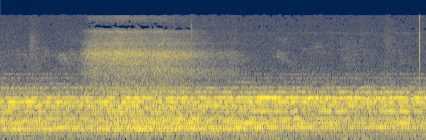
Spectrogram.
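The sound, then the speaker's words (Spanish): One slow, deep inhale drawn through the nose during a deep-breathing exercise, filling the abdomen, a soft airy hiss lasting about a second against a quiet, steady background with no talking. “empezamos a hacer tres respiraciones profundas inhalando por la nariz, exhalando por la nariz.”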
